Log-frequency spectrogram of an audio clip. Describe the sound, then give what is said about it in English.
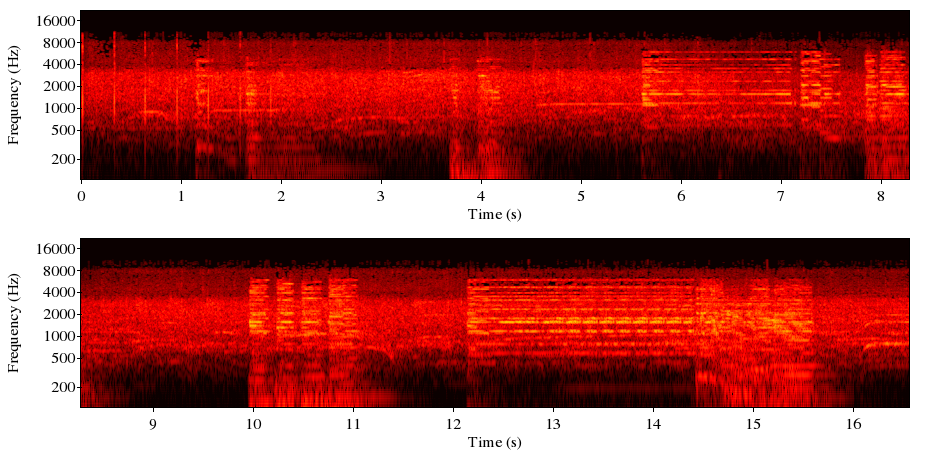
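An audience claps steadily for about sixteen seconds, a dense, loud wash of applause swelling in several bursts, with scattered raised voices and tonal shouts mixed in. “Clap your hands one more time before you see.”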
